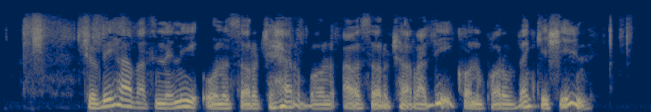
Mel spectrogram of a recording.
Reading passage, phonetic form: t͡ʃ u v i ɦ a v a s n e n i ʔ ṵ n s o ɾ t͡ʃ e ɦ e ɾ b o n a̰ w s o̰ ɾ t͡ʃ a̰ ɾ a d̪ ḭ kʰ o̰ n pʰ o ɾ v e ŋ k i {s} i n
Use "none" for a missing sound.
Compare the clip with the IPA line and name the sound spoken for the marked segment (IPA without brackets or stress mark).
ʃ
